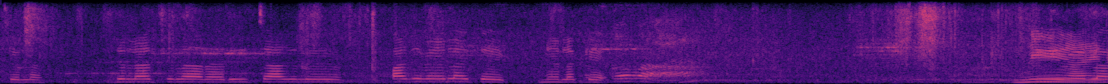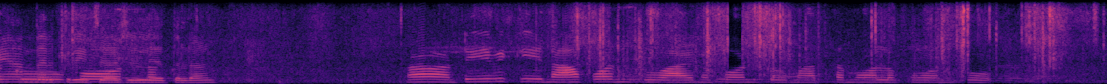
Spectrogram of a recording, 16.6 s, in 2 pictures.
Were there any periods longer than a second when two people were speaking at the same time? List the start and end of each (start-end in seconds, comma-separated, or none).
7.8-9.7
